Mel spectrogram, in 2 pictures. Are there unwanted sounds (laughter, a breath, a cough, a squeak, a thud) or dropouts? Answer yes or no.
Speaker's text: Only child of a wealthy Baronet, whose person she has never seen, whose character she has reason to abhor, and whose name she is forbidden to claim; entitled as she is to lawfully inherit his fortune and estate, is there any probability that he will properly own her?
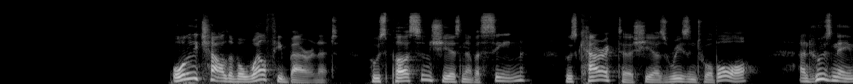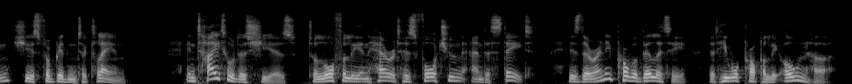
no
